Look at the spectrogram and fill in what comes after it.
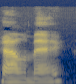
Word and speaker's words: Chalamet: Chalamet? – Yes.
